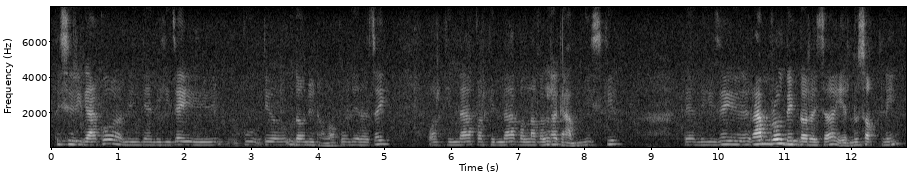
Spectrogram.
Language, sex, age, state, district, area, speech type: Nepali, female, 45-60, West Bengal, Kalimpong, rural, spontaneous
